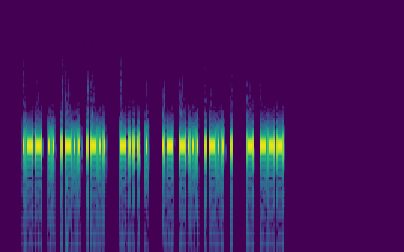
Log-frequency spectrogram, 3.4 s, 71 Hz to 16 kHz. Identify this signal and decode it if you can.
Morse code, heard as a keyed tone, about 66 wpm, 700 Hz. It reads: WILL BE ABLE TO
